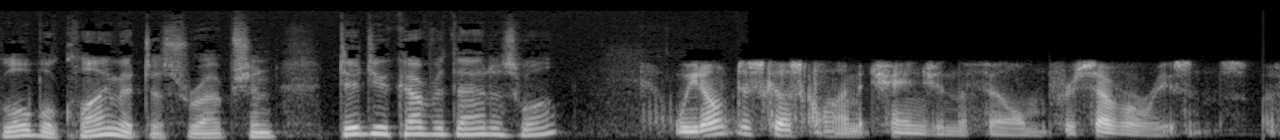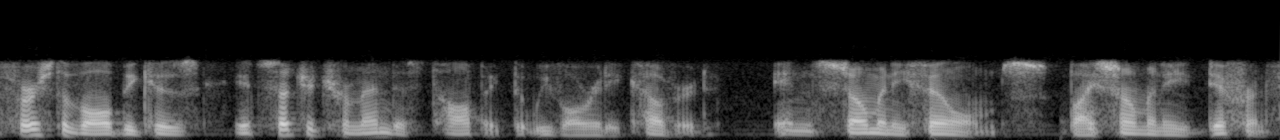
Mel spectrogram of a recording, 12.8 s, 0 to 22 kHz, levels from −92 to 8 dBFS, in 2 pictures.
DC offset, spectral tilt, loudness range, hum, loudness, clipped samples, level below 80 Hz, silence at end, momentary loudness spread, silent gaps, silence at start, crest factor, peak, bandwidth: under 0.1%; -5.5 dB/octave; 3 LU; none; -23 LUFS; under 0.1%; -68 dBFS; 0 s; 11 LU; none; 0 s; 18 dB; -4 dBFS; 14.5 kHz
